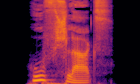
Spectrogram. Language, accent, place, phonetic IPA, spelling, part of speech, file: German, Germany, Berlin, [ˈhuːfˌʃlaːks], Hufschlags, noun, De-Hufschlags.ogg
- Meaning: genitive singular of Hufschlag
